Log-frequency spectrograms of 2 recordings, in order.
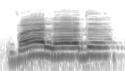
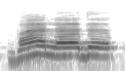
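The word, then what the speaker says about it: وَلَد: In the last, walad, walad, the tongue is relaxed for the final sound, like walad. If I can say it like walad, walad, if I can rest the recitation and I can say it walad, which is totally wrong.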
